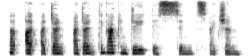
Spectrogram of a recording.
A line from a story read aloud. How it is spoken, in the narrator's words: I stammer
